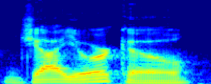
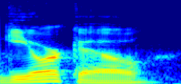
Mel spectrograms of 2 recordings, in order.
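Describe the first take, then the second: First: The name begins with a 'jay' sound. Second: The name begins with a 'gee' sound. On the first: "and it's not Jayorko" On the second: "So it's not Giorko"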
